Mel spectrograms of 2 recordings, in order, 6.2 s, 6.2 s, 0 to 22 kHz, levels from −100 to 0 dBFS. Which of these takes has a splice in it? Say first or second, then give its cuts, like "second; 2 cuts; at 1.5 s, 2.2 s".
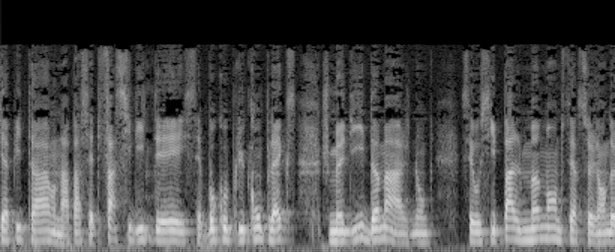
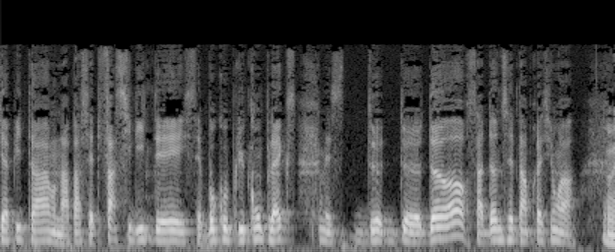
second; 1 cut; at 3.2 s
